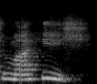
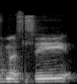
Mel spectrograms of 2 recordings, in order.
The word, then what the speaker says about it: Masih: Mahesh. Did I pronounce that right, or did I mess that up completely? Hey, that was close. Masih.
